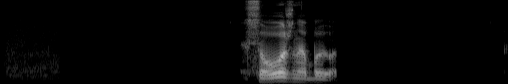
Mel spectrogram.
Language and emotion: Russian, neutral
